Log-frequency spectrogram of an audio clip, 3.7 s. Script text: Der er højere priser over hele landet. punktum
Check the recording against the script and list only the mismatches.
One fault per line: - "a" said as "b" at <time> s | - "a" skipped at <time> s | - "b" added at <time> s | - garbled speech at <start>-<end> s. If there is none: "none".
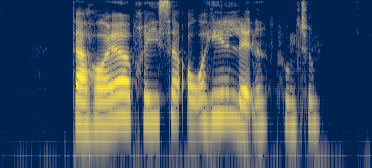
none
